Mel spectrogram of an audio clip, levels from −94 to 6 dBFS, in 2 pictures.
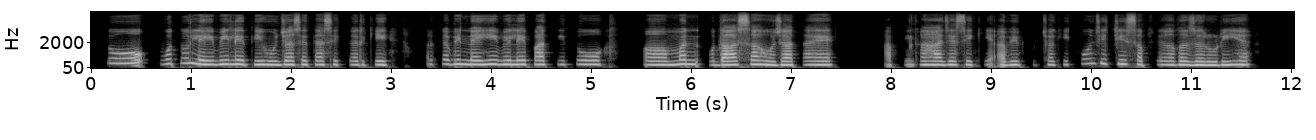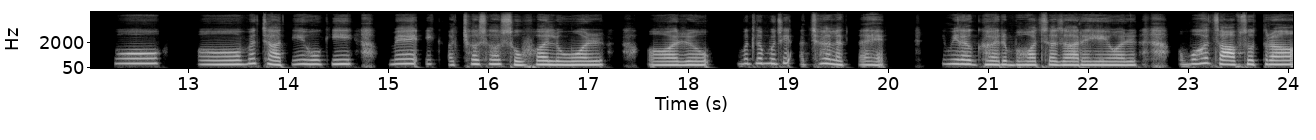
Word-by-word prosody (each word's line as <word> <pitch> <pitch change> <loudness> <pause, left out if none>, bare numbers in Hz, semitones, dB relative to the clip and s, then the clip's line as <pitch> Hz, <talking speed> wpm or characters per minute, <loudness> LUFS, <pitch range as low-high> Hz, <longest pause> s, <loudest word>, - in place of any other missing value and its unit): तो 330 0 -1 0.2
वो 305 - -4
तो 335 +2 -9
ले 270 -7 +3
भी 270 +2 +2
लेती 265 -2 +1
हूँ 240 -1 +2
जैसे-तैसे 245 0 -1
करके 240 -1 -4 0.4
और 270 - -14
कभी 280 0 -1
नहीं 260 0 +3
भी 260 0 +3
ले 260 +1 +3
पाती 260 0 -2
तो 260 -1 -1 0.5
अ, - - -7 0.2
मन 270 +3 +2
उदास-सा 235 +3 +3
हो 245 -3 +3
जाता 230 +1 0
है। 235 0 0 0.5
आपने 250 0 -12
कहा 240 -1 +1
जैसे 240 0 -1
कि 250 +4 -15
अभी 230 +2 -1
पूछा 230 +1 -10
कि 240 +1 -13
कौन-सी 310 +5 -8
चीज़ 280 -1 -4
सबसे 245 0 -5
ज़्यादा 240 0 0
ज़रूरी 225 +1 +2
है? 245 -1 0 0.7
तो 320 0 +2 0.4
अ, - - -7 0.4
मैं 315 - 0
चाहती 270 -2 -1
हूँ 275 -1 +1
कि 285 0 0 0.4
मैं 300 +2 -1 0.2
एक 285 0 -14
अच्छा-सा 280 +4 -1
सोफ़ा 245 +2 +2
लूँ 235 -1 +4
और 235 +1 +3 0.5
और 230 +1 +3 0.3
मतलब 315 +2 -4
मुझे 315 +1 -3
अच्छा 315 0 -2
लगता 250 -4 -2
है 235 -1 0 0.4
कि 285 - -24
मेरा 285 -1 +3
घर 245 0 +2
बहुत 235 0 +2
सजा 230 -1 +3
रहे 230 0 +3
और 225 0 +3 0.5
बहुत 295 +5 -2
साफ़-सुथरा, 265 0 +4
250 Hz, 155 wpm, -22 LUFS, 235-280 Hz, 0.7 s, लूँ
